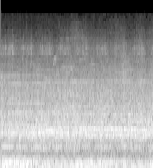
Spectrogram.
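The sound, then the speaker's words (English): A dense, steady roar of the year's biggest crowd cheering on its feet as a Western Kentucky basketball game gets underway, loud and continuous with no breaks, a wash of many voices and shouts blending into one sustained noise. “Biggest crowd of the year on its feet as this one gets underway.”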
